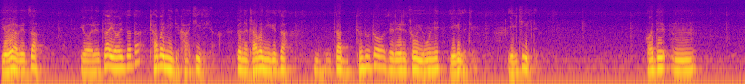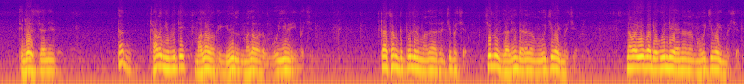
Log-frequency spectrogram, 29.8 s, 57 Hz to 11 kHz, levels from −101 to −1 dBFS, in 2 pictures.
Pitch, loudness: 125 Hz, -15 LUFS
